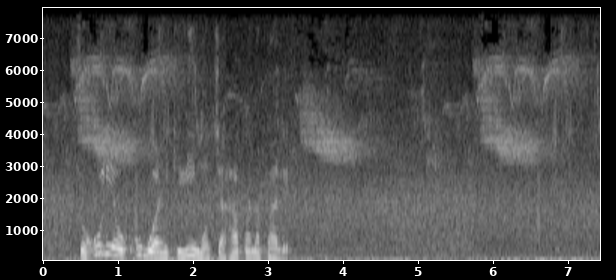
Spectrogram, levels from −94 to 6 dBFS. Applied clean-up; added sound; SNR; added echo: none; Bird; 11 dB; none.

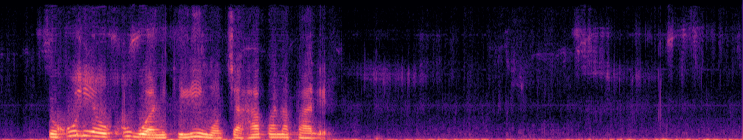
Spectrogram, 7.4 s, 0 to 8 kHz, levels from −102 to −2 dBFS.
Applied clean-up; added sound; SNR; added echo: neural separator model SepFormer DNS4.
